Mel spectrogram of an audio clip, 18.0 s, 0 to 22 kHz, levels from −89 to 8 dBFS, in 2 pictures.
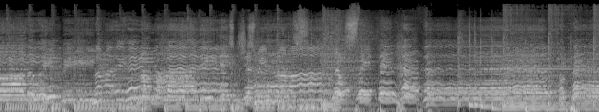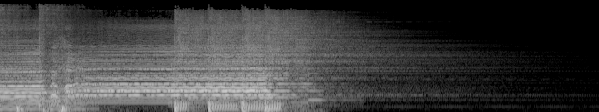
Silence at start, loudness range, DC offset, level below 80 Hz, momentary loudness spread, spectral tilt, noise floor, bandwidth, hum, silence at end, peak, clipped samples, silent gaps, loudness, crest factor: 0 s; 3 LU; under 0.1%; -34 dBFS; 7 LU; -4.5 dB/octave; -75 dBFS; 19 kHz; none; 3.7 s; -2 dBFS; under 0.1%; none; -19 LUFS; 18 dB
